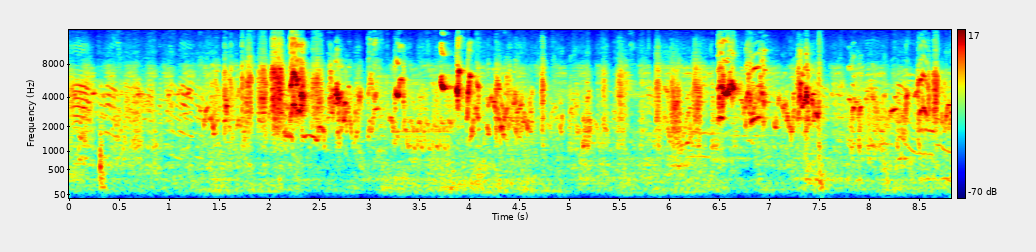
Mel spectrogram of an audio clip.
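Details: Colony of budgerigars chattering while eating: dense, overlapping high chirps, twitters and warbles pour continuously, with sharper squeaky peaks scattered throughout and no pause in the flock's noise.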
